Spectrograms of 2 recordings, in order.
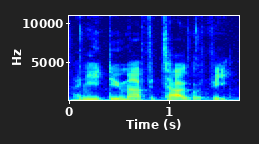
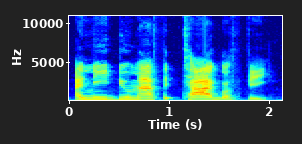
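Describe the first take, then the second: First: Said in the usual way. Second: Playful, odd attempt at an American accent; weird American accent. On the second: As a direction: put on an odd American twang. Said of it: "What is this accent? It's like a weird American".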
